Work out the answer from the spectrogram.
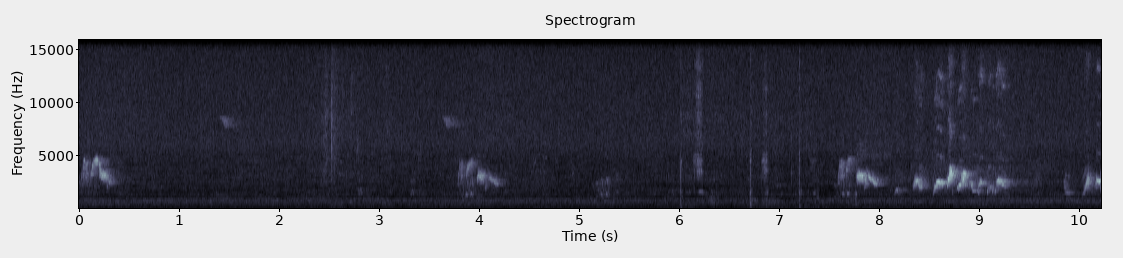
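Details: Decoy trapping of a wild old red-whiskered bulbul on 20 December 2018: scattered single whistled notes at first, then a loud run of warbling, slurred whistles near the end.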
